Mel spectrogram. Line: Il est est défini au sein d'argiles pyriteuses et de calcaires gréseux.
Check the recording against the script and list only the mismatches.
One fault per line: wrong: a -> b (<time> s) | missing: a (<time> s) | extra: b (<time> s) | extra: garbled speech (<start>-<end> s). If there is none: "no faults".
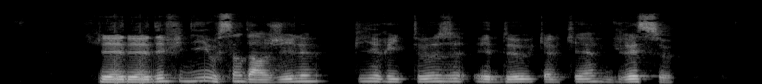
no faults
